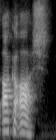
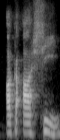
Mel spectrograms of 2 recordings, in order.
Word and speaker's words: Akaashi: Japanese don't say she. They sometimes say it, but usually it's sh, just that sh. You know what I mean? So it's Akaash, not Akaashi.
